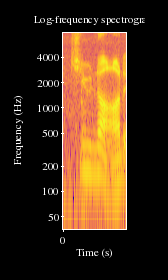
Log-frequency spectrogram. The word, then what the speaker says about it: Cunard: holy Cunard is the pronunciation says petard cool Okay so let's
